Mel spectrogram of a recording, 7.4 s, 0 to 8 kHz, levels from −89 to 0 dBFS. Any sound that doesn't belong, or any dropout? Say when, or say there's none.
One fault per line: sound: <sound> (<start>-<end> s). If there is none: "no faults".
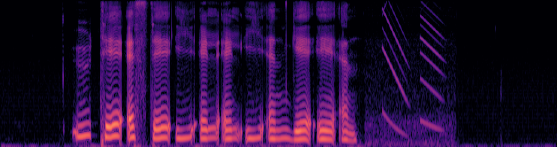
sound: chirp (5.1-6.0 s)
